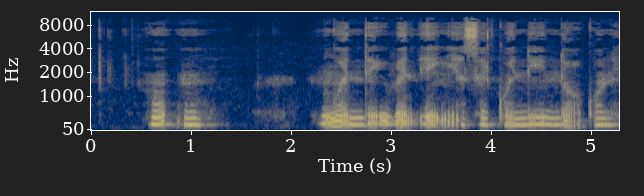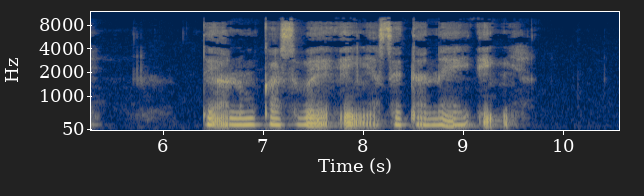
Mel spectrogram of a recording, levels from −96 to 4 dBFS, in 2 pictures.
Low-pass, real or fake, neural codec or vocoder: 9.9 kHz; real; none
